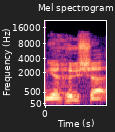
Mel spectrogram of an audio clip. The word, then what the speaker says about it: Yahusha: from left to right the first three letters are pronounced as Yahoo and the last two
